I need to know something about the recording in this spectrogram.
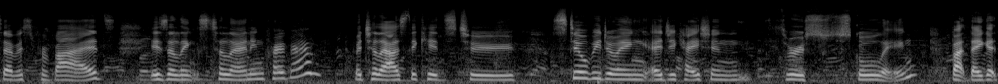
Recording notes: Live in the Shire. Community voices weave their way around bites of food and guzzles of juice to land in my microphone.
